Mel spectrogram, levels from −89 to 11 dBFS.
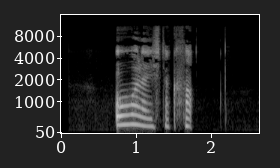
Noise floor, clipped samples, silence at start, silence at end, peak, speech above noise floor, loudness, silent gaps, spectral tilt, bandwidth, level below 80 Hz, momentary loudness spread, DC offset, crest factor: -67 dBFS; under 0.1%; 0.75 s; 0.9 s; -2 dBFS; 45 dB; -24 LUFS; none; -3 dB/octave; 11.5 kHz; -80 dBFS; 11 LU; under 0.1%; 24 dB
